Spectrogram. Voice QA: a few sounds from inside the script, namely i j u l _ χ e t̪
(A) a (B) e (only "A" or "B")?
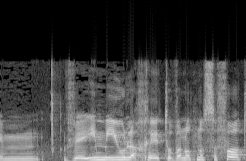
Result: A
